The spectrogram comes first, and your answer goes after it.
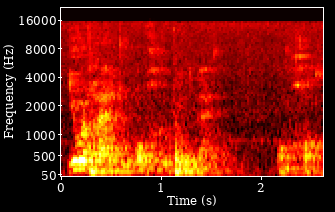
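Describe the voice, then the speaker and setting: A man's voice: on the high side, lively intonation, rapid-fire, warm tone, a little hiss or hum. Emphatic man preaching in an echoey hall. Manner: emphatic, repeats words while building a point. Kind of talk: sermon. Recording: echoey hall, speaker far from mic.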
